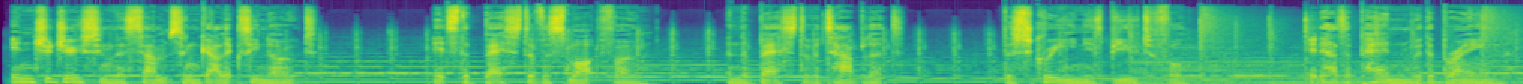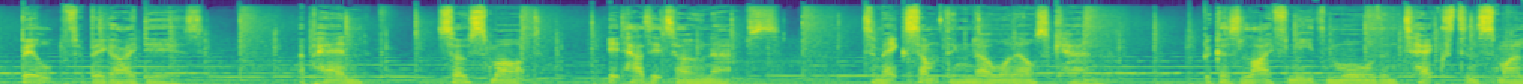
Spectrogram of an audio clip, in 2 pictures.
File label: Voiceovers UK Showreel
